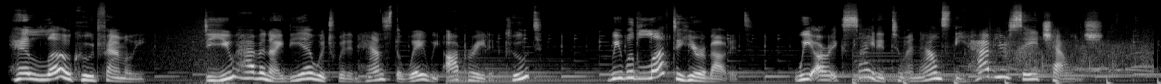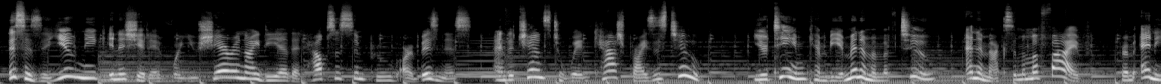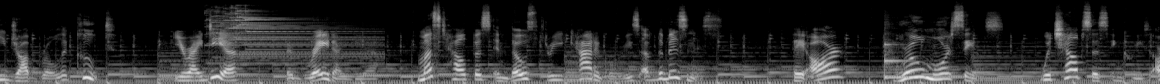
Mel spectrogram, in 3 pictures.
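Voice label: English Commercial food; KOUT food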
